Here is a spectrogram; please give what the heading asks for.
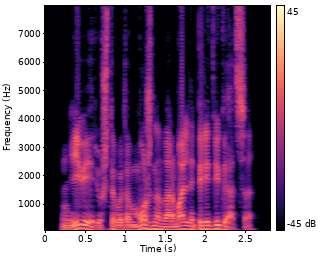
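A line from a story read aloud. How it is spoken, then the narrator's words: Gruff mutter. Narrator (Russian): буркнул креол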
